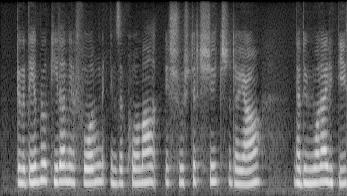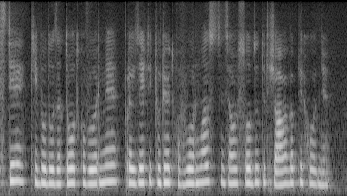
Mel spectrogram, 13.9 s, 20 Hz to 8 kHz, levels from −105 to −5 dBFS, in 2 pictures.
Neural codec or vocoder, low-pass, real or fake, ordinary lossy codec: codec, 16 kHz, 0.5 kbps, FunCodec, trained on Chinese and English, 25 frames a second; none; fake; none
